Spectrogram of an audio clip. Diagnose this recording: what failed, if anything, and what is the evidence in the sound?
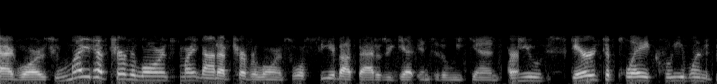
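GSM full-rate codec, heard throughout: a codec-stage fault. The whole recording has a buzzy, gravelly roughness and sits in a 300 Hz to 3.5 kHz band. It fits 13 kbps full-rate coding, which models the vocal tract and drives it with sparse, regularly spaced excitation pulses.

Lost GSM frames at 1.72 to 1.83 s, just before "not have", and at 5.12 to 5.19 s, just before "scared to": a network-stage fault. The sound freezes into a rough, metallic ring for about 80 ms and 60 ms. This points to four and three bad frames, each filled by repeating the last good frame.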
